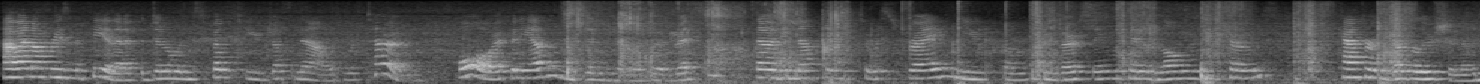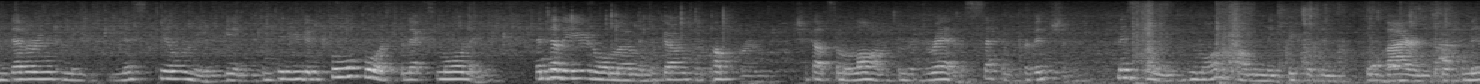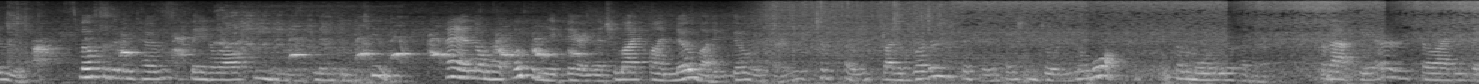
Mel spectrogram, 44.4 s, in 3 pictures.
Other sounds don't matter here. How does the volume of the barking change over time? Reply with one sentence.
The loudness of the barking goes up.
